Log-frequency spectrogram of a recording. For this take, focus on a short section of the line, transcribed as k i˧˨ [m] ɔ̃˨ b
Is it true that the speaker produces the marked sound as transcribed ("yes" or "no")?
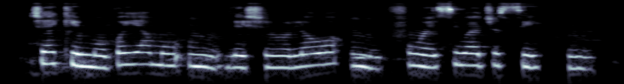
yes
